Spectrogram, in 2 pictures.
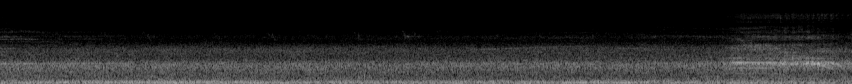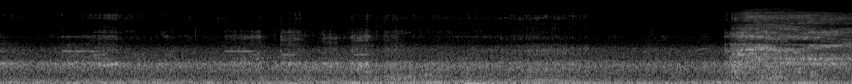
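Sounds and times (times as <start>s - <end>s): low outdoor rumble: 0.0s - 17.0s
rc car electric motor whining: 6.6s - 14.4s, 15.8s - 17.0s.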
